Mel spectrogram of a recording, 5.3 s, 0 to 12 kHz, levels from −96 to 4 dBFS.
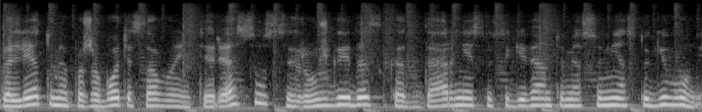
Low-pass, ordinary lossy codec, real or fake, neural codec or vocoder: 10.8 kHz; Opus, 64 kbps; real; none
